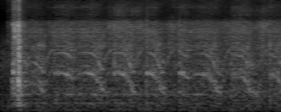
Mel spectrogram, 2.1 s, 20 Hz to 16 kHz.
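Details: Renault R11 diesel: a sharp click, then steady rhythmic starter cranking at about three turns a second with no catch; prolonged cranking, no start.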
